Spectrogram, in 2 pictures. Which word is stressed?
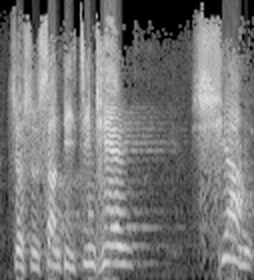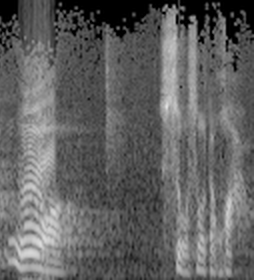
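向我. The word 向我 carries the emphasis. The message is addressed to me personally.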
